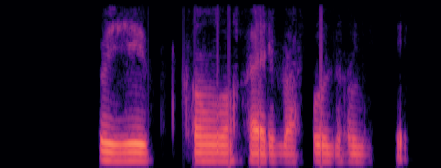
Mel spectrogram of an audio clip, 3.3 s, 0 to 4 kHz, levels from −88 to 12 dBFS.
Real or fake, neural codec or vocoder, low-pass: real; none; 3.6 kHz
